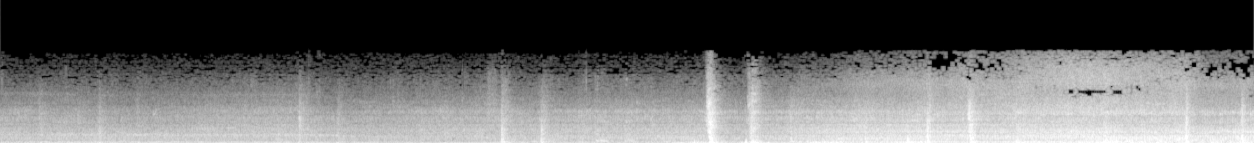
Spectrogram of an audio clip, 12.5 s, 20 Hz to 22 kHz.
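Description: A Class 158 diesel multiple unit running into the station, its engine noise growing louder as it nears. From about five seconds in come several pairs of sharp clacks, about half a second apart, as its wheels cross rail joints.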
